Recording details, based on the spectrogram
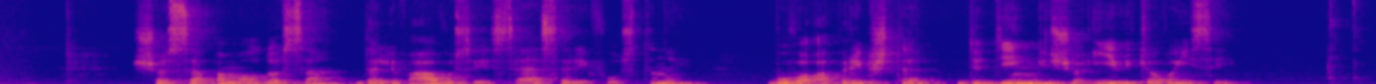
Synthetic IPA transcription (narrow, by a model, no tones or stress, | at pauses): ʃʲoːsʲɛpɐmɐlˠd̪oɔsʲɛd̪ɐlʲiːʋɑːʋʊsʲɛɪsʲæːsʲɛɾʲɛɪfɔʊsʲt̪ʲɪnɐɪ | bʊʋoːʔɐpʲɾʲɛɪkʃʲt̪ʲɪd̪ʲɪd̪ʲɪŋʲɡʲɪʃʲo̰ːʔiːʋʲɪkʲoːʋɐɪsʲɛɪ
